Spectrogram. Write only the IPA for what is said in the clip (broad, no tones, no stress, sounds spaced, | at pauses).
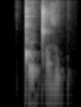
ǃ ɛ ɡ͡ǁ ɑ z u p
